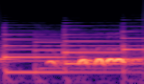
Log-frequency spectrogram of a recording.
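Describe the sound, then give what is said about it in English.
An owl named Polly, returning from delivering parcels in a bad snowstorm, hoots in a low, wavering tone while four sharp taps peck at a window, spaced unevenly across the moment, over a steady humming background. “Oh yay, I hear pecking on our window.”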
